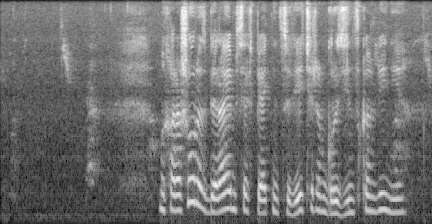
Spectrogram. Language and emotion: Russian, neutral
